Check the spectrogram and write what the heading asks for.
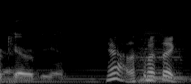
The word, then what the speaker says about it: Caribbean: time i met lee is it pronounced caribbean or caribbean let's let's do we've got parrot one for caribbean arabian caribbean there were the carob indians yeah right they're the carobs so it's for sure caribbean yeah that's what i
